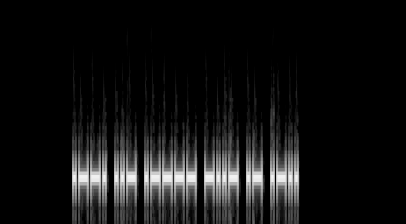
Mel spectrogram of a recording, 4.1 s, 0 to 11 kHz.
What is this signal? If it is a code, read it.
Morse code, heard as a keyed tone, about 40 wpm, 700 Hz. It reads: PU1XAL
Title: DXCC-100 Call Signs - 6 Characters - Repeated 3x - 40wpm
